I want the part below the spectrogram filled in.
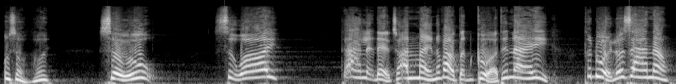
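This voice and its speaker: Brief: a man putting on a bossy, skeptical rich wife, pitched up and scolding, storybook tale. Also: very animated, warm tone. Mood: shrill. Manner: scolding, quick retorts. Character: sharp-tongued wealthy older wife, skeptical, bossy.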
